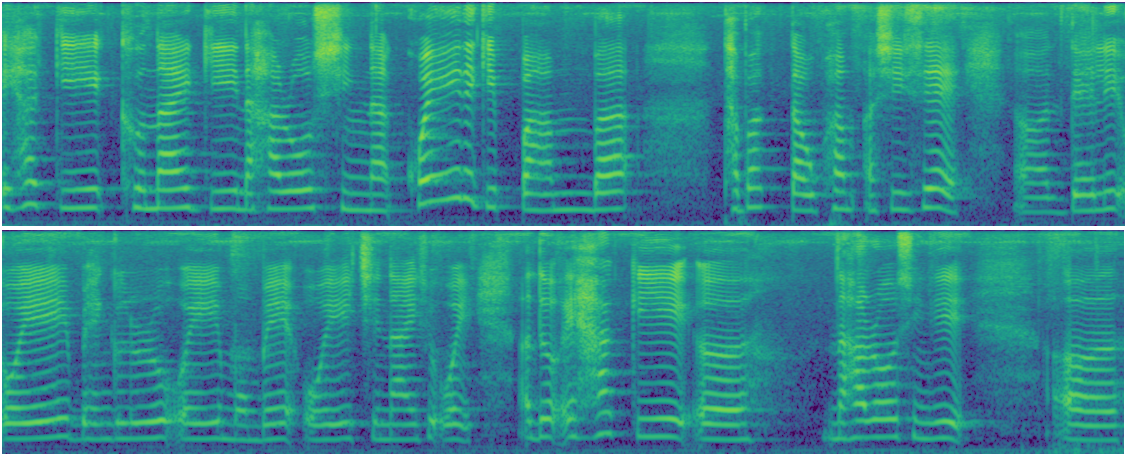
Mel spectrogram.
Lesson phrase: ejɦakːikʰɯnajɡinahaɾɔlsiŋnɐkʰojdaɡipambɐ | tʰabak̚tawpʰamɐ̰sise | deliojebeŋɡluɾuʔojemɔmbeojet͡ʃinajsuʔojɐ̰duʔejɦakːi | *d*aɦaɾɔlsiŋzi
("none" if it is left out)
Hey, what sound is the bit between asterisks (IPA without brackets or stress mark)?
n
